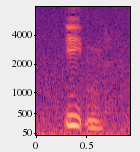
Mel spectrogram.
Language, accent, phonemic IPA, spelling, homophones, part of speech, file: English, US, /ˈiː.tn̩/, eaten, Eaton / Eton / eating, verb / adjective, En-us-eaten.ogg
- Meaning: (verb) past participle of eat; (adjective) Having been consumed by eating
